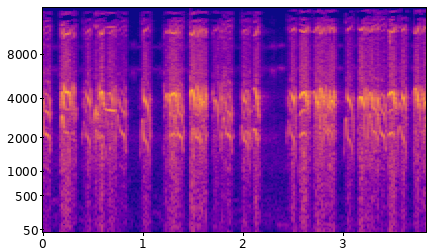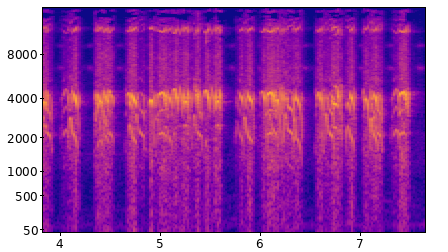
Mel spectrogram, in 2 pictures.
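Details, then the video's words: White-headed héc xoan calling to its flock, a species moving in flocks of tens to hundreds, trapping season from early December: rapid, high, chattering bursts of short notes, several a second, broken by brief pauses. "Tiếng chim héc xoan đầu trắng gọi đàn cực chuẩn"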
